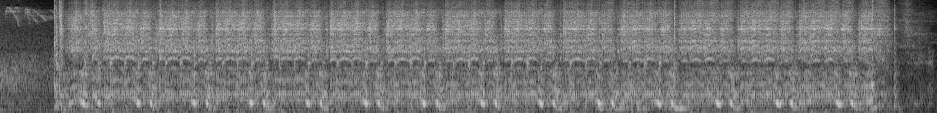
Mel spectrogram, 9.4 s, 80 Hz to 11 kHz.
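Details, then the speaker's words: 1974 MGB GT that sat 29 years, cranking after oil was put down the cylinders. Uneven, lopsided cranking beat. Low compression suspected from sticking rings or valves. "i think it's compression personally i think the compression is down on it because it it wasn't sounding like that when we started"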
